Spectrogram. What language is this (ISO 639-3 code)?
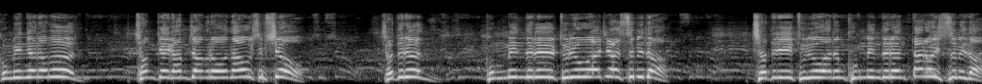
kor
